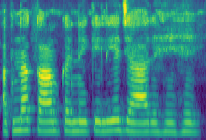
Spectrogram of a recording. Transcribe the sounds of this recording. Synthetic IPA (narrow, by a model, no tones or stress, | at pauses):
ɐpnakaːmkɐɾnekelied͡ʒaːɾɐɦeɦɛ̃ː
